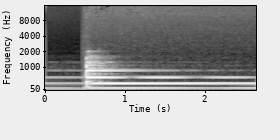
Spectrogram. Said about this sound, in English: So let's do it. This is it. Wait for the gong.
